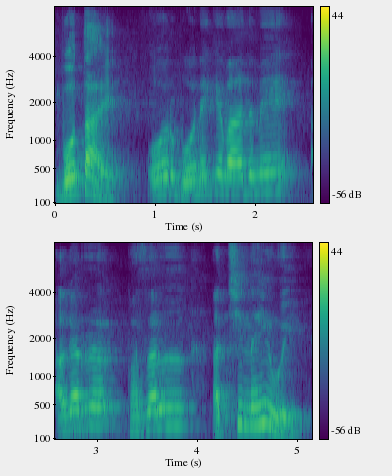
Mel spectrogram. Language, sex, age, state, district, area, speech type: Hindi, male, 30-45, Madhya Pradesh, Ujjain, urban, spontaneous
